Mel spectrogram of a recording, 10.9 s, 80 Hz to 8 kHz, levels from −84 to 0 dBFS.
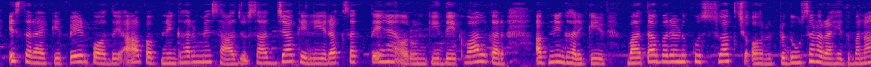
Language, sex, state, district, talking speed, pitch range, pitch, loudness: Hindi, female, Uttar Pradesh, Jalaun, 165 wpm, 190-245 Hz, 205 Hz, -31 LUFS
